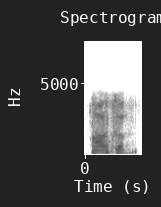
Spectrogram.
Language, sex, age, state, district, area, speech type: Kannada, male, 30-45, Karnataka, Bidar, urban, conversation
